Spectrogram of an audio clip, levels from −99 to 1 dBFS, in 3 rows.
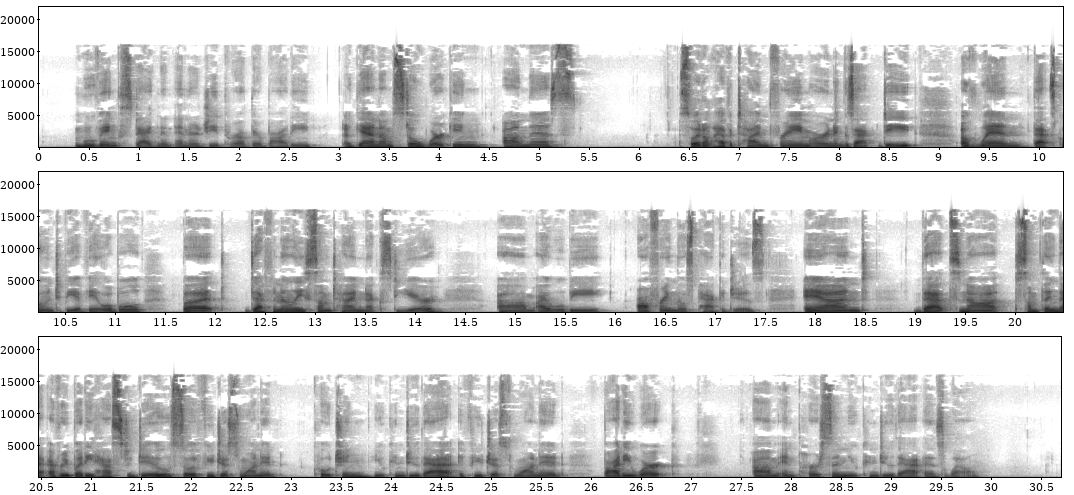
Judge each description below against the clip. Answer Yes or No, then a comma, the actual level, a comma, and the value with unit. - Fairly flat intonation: No, average, 3.0 semitones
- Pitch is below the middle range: No, medium, 175 Hz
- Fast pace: No, average, 150 wpm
